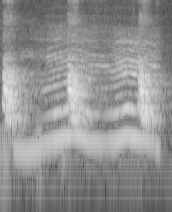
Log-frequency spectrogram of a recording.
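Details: A dog vocalizing in a long talking session with a person, giving three drawn-out, wavering howl-like notes that rise and fall, each starting with a louder, brighter onset.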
